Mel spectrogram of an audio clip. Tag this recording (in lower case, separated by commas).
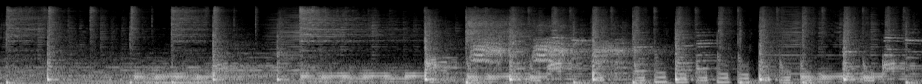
cymbal, musical instrument, percussion, music, drum, hi-hat, drum kit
